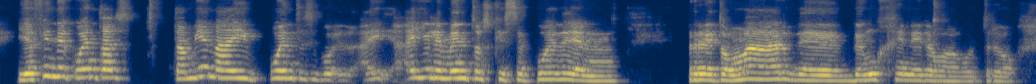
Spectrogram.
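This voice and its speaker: A woman speaks with a French accent at a fairly slow pace. Her voice is high, with lively intonation. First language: French (speaking Spanish). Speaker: academic and literary translator. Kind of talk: conference talk.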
